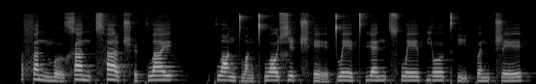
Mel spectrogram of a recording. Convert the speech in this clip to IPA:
f a˥˩ n m o̰˨˩ ʊ̯ x a˥˧ n t͡sʰ ä˥˩ ʈ͡ʂʰ ɻ̩˩ k w a˥ ɪ̯ | k w ɑ˥˩ ŋ t̪ w ɑ˩ ŋ t̪ʰ w ɔ˥ ɕ i˥˩ ʈ͡ʂʰ ḛ˨˩ ɪ̯ t̪ w e˥˩ ɪ̯ t̪ʰ ɥ ɛ˥ n t͡sʰ w e˥ ɪ̯ p j o˥ ʊ̯ t̪ʰ ḭ˨˩ p ə˧˥ n ʈ͡ʂ e˧˥ ɪ̯

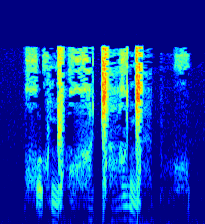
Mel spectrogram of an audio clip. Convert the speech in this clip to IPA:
χ o̰˧ x ŋ͡ǁ o̤˩ ʁ χ ə̤˧˥ ǁʰ a̤˧˥ ʁ ŋ͡ǁ æ̤˩ p o̤˩˧ x

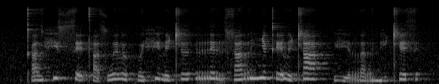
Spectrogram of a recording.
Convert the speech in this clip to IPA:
kʼ a˨ l fʲ o˦ z s ḛ˦ tʼ a̰˨ s w ɘ˦ l ɵ˨ k ɵ˨ fʲ ɵ˦˨ l e˨ cʰ ɘ˦ | r e˦ r ɬ a˨˦ r ɲ a˦ kʼ ḛ˦ l ɘ˨ cʰ a˦ | vʲ a̰˨ r a˨ r bʲ e˨ cʰ e˦ s

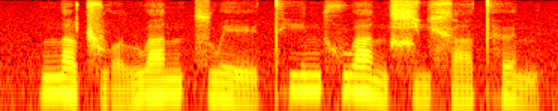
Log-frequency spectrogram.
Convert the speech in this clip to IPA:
n̪ ä˥˩ ʈ͡ʂ w ɔ˩ l w a˥ n t͡s w ḛ˨˩ ɪ̯ t̪ʰ i˥ n x w a˥˩ n ɕ i˧˥ x ä˧˥ t̪ʰ ə˥˩ n

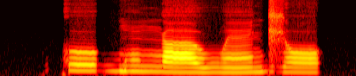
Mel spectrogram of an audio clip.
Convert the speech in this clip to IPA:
k oː˦ ɡ͡b ũ˧ ŋ aː˨ w ɛ̃˨˦ d͡ʒ ɔ˧

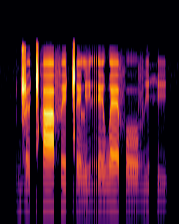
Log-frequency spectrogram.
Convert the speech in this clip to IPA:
ɖ͡ʐ ɘː˧ ǁʰ aː˦ f e˦ ǁ e˨ l i˧ r e˨˦ w ɛː˧ f oː˨ v i˧ h i˨

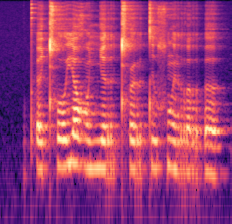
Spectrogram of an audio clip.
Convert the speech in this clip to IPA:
pʼ ɛ cʰ o j ɛ ʁʷ ẽ ɲ ɛ r cʰ ə˞ r t i sʷ ẽ r ɔ r ʔ ə

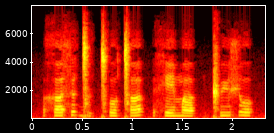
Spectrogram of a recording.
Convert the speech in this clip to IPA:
x ʌ s ɯ ɡ͡ǀ ɯ ǀʰ o ǀ ʌ | x e m ʌ | ǁ y ʃ o

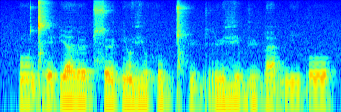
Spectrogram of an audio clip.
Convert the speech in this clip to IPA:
õ˨ ɡ͡ǀ e˨ pʲ æ˦ l ø˦ b s ø˧ pʲ õ˧ vʲ u˧ h u˧ b ǀʰ y˨ b r y˧ vʲ ɯ˦ b y˦ b æ˦˨ b ŋ i˨ b o˧

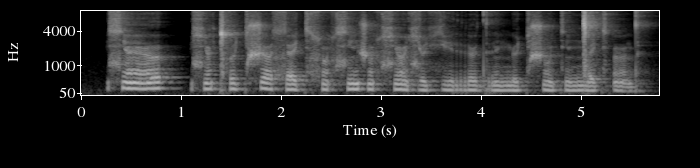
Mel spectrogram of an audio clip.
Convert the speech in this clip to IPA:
ɕ ɛ̃ ə̯ | ɕ œ̃ ǀʰ ɵ c ʃ œ ə̯ ɬ ɛ c ɬ õ ɬ ɕ ĩ ʃ õ ɬ ɕ œ̃ ɕ ø ç i r ø d r ĩ ŋ ø c ʃ õ c ĩ ŋ͡ǀ ɛ c ʔ œ̃ d

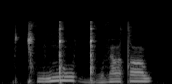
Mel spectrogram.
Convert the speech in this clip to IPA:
ǀʰ u˦ ŋ͡ǃ o˥ ɡ͡ǃ o˨ ð æ˥ tˤ u˥

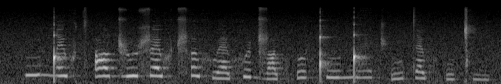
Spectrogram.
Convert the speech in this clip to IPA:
u˦ ŋ͡ǃ ɛ˦ xʷ t͡sʼ ɑ˦ ɖ͡ʐ u˦ ʂ æ˦ xʷ ʈ͡ʂʰ ʌ˦ xʷ æ˨ xʷ ə˦ ɖ͡ʐ ɑ˨ xʷ ʔ ʊ˦ ǃʰ u˦ ŋ͡ǃ æ̤˦ t͡ʃʼ u˨˦ t æ˦ xʷ ʔ u˨ ǀʰ i˨

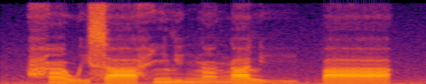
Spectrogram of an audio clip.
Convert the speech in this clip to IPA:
h ã˦˨ w i˨ s aː˨ h ĩ˦ l i˦ ŋ ã˨ ŋ a˦ l i˨ | p aː˦

